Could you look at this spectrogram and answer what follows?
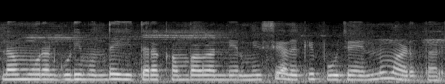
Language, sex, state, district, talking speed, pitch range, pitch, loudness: Kannada, female, Karnataka, Raichur, 120 wpm, 215-230 Hz, 220 Hz, -15 LUFS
